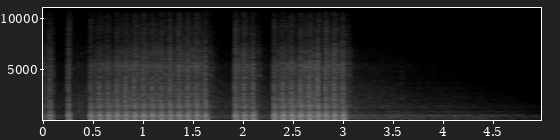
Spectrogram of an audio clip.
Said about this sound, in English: And as soon as they had passed, I open fire. I killed them all, and they fell without a sound in front of that gun.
